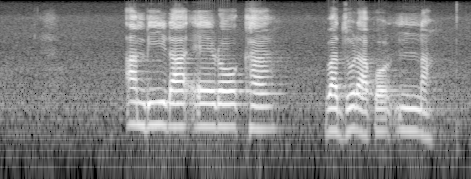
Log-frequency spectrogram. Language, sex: Venda, male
